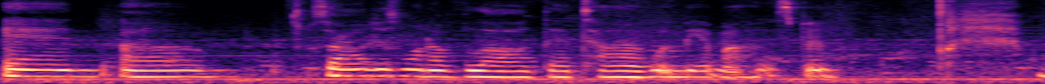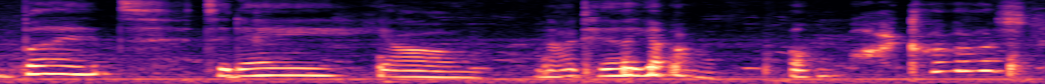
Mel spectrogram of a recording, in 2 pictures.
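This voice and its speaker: A woman speaks at a very slow pace with long, frequent pauses. Audible room echo and noticeable background noise surround her voice. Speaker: vlogger and doula. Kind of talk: casual vlog talk to camera. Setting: at home. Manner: speaking quietly.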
